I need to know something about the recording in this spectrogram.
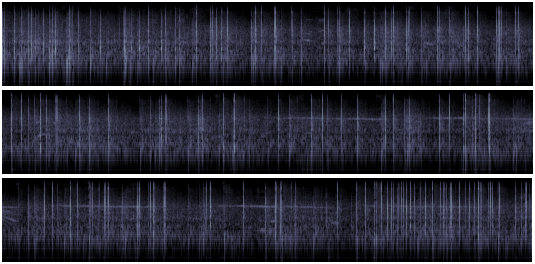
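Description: Fireworks finale: a dense, continuous barrage of bangs and crackles. Several long, high, slightly falling whistles sound over it in the second half.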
